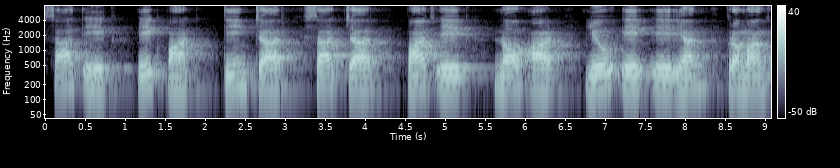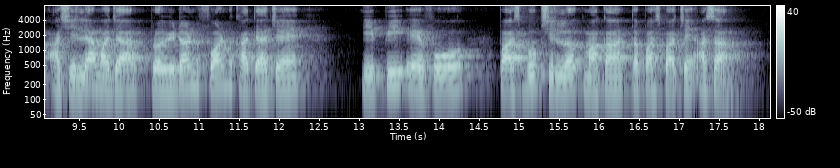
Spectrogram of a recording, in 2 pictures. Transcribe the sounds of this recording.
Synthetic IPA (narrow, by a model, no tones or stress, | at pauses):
sat̪ekekpãt͡st̪iːnt͡ɕaɾsat̪̚t͡ɕaɾpãt͡seknəwaʈ̚ʰjueejankɾəmãŋkaɕilːjamad͡ʑʱjapɾoʋiɖəɳʈfəɳɖkʰat̪jat͡ɕɛ̃ | ipiefo | pasbukɕilːəkmakãt̪əpaspat͡ɕɛ̃ʔasa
